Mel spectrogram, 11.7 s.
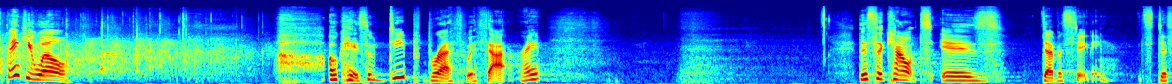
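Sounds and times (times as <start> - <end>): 
audience clapping: 0.0 - 3.0
speech: 0.1 - 0.8, 2.8 - 5.7, 8.6 - 11.7.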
